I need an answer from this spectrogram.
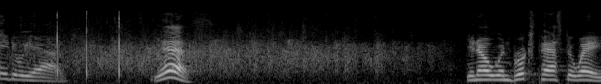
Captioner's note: applause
